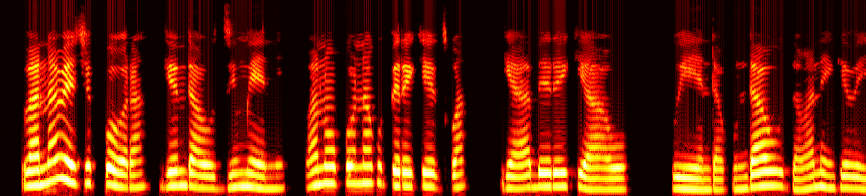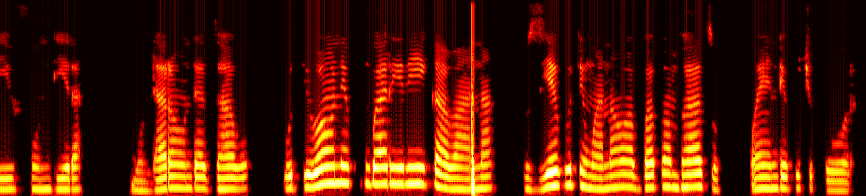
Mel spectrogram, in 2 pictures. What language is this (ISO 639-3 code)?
ndc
